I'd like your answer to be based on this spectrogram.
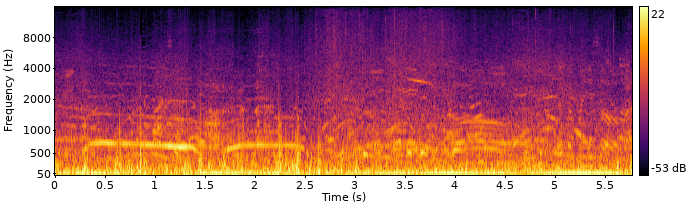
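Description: Niagara Falls heard from aboard the Maid of the Mist boat: a steady, loud, wind-buffeted roar of rushing water and spray fills the whole stretch, with voices talking over it.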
